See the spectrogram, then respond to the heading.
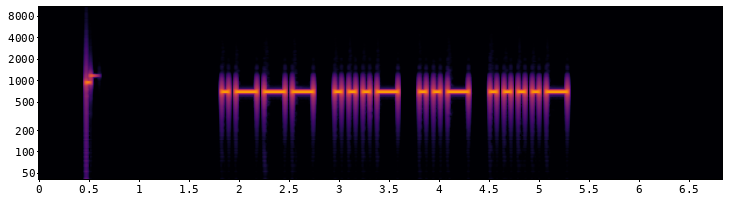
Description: Morse code, heard as a keyed tone, about 17 wpm, 700 Hz. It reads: JVU4
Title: Four Challenging Letter-Number Combinations 17wpm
